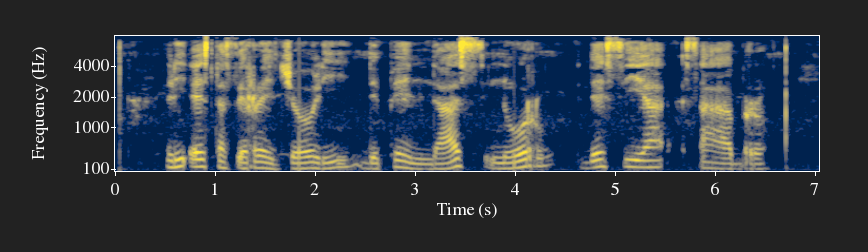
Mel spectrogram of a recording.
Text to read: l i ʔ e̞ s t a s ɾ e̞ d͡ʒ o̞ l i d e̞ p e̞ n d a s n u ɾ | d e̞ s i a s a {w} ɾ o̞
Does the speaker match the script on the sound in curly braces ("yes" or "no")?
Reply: no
